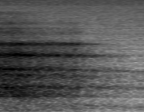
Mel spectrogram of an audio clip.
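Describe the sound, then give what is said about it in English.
A slow exhaling breath during a guided breathing exercise makes a soft, airy whoosh that starts at its fullest and gradually fades away, heard alone without talk. “Now hold it there. And exhale.”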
